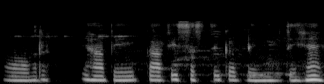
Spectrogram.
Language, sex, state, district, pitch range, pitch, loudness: Hindi, female, Bihar, Supaul, 190-210 Hz, 195 Hz, -30 LUFS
